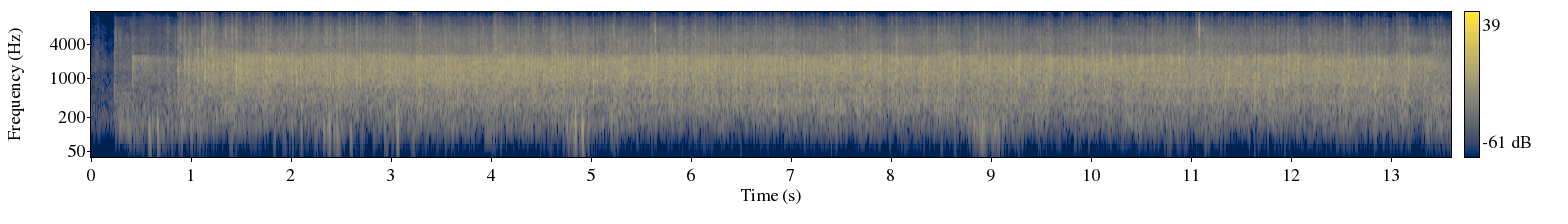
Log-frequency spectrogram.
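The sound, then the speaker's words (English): A church audience breaks into loud, steady applause after a brief moment of quiet, following the end of a prayer: a dense wash of clapping that holds evenly for over twelve seconds with no voices on top. “they do not applaud when I finish preaching.”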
